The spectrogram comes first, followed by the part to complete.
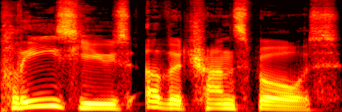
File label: announcements, male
